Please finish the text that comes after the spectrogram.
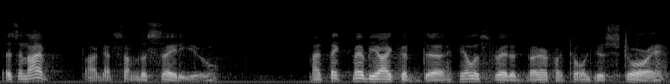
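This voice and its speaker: A man's voice: lowish voice, fairly quick, gravelly, slightly rough, big-room sound. A man playing an easygoing, wry western deputy with a folksy, hesitant drawl in an old radio drama. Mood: firm, storytelling. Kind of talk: 1940s radio acting. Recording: dull old radio recording.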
